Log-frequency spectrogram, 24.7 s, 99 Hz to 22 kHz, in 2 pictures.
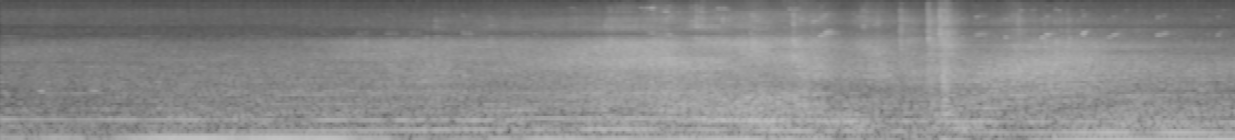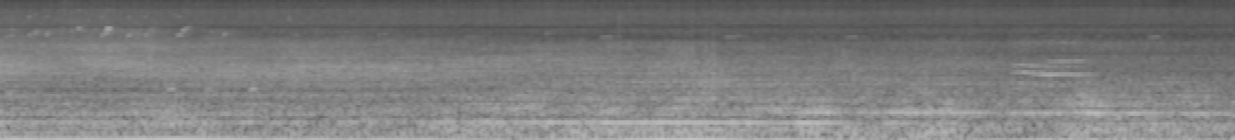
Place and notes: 牡丹社事件紀念公園, Pingtung County - In the parking lot
In the parking lot, traffic sound, Bird cry, Dog barking, Plane flying through
Mudan Township, 199縣道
